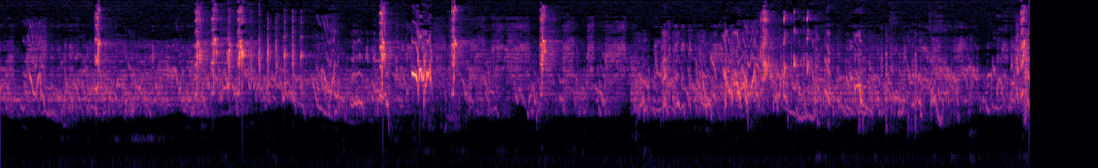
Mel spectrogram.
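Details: Budgies chatter at length, mixing scratchy warbles, clicks and sharp squeaks in an unbroken flow before stopping abruptly.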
